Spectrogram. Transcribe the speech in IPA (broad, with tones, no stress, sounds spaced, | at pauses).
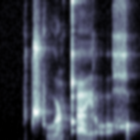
t͡ʃʼ u˨˥ ɳ qʼ e˧˩˧ ɾ ɔ̰˨˥ χ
